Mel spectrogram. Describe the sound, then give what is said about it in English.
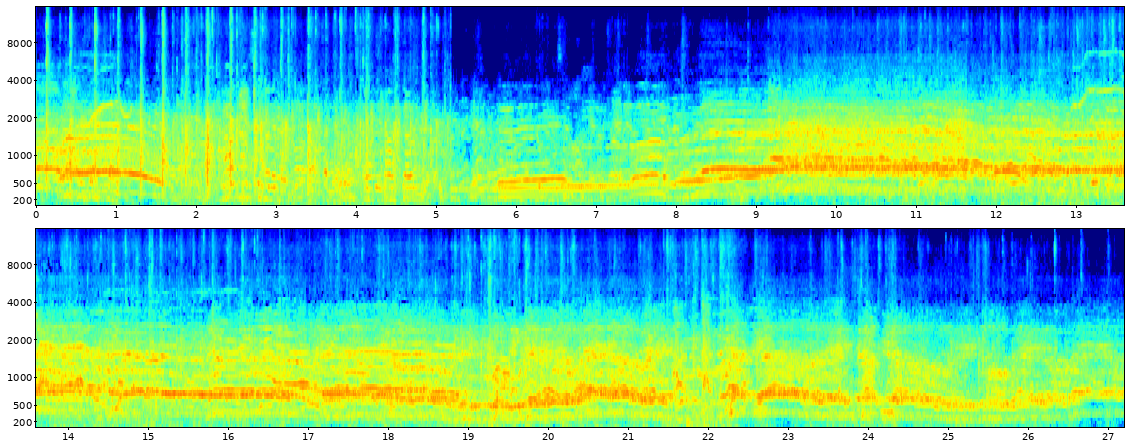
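A large crowd in Port Arlington cheers and applauds steadily for nearly half a minute as the captain of Enniscorthy Rugby Club comes forward to accept his medal and the Provincial Towns Cup, a dense roar of voices and clapping that swells after a brief dip and stays loud throughout. “Brilliant day, huge crowd.”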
